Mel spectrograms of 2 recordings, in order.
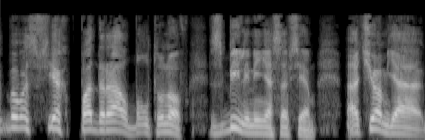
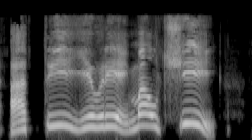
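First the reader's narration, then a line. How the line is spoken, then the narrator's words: Yelled. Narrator (Russian): заорал Гейгер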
